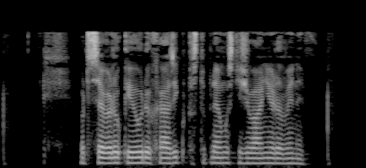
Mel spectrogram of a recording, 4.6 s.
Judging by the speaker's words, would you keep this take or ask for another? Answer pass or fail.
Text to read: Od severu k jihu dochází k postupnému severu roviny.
fail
